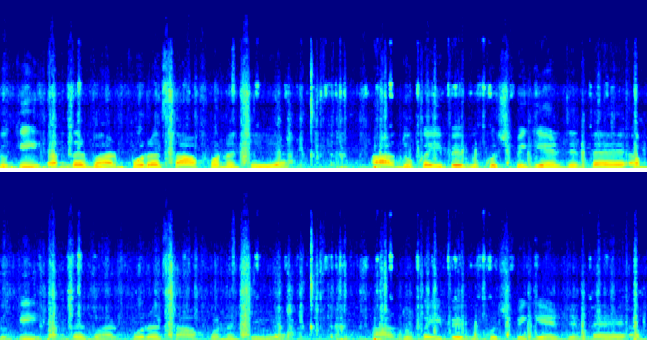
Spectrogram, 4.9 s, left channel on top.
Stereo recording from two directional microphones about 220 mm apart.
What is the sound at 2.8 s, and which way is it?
Speech, 25° left (ahead or behind).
